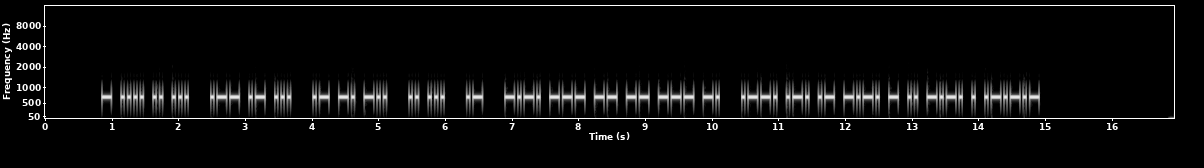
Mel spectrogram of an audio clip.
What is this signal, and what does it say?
Morse code, heard as a keyed tone, about 25 wpm, 700 Hz. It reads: THIS WAS AND IS A COMMON PRACTICE.
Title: Sentences from Top 1000 Words - Review Part 4 - 25wpm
